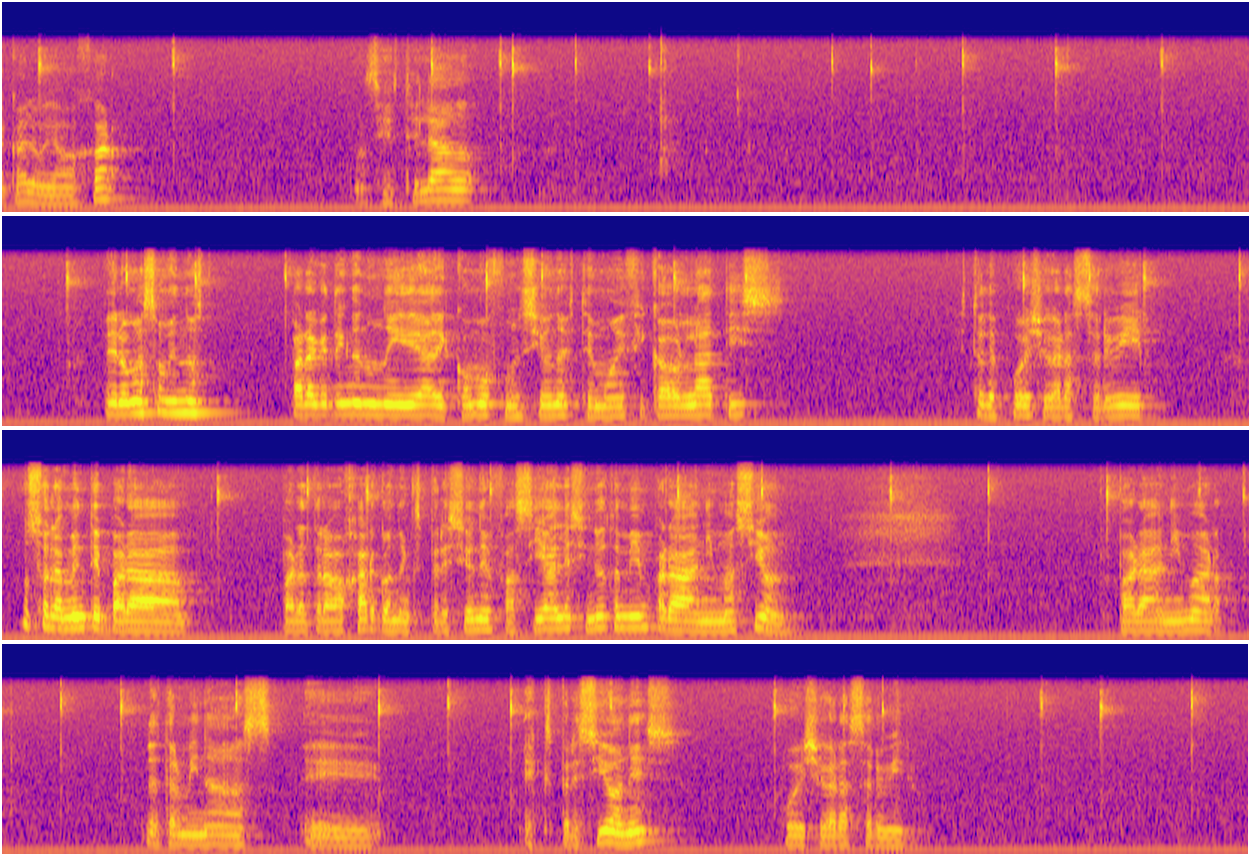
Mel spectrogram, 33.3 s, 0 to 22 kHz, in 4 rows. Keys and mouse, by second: 0.5-2.1 drag, 2.6 click, 3.1 middle click, 5.0 middle click, 5.8 click, 7.0-8.2 drag, 8.4 click, 9.5-10.9 drag, 11.2-12.2 drag, 12.8-14.5 drag, 15.1 click, 15.9-17.4 drag, 18.0 click, 19.2-20.5 drag, 21.0 click, 22.5 click, 24.0 middle click, 24.6 click, 25.9 click, 27.4 click, 28.4-29.5 drag, 30.0 middle click, 31.3 click, 32.3-33.2 drag.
